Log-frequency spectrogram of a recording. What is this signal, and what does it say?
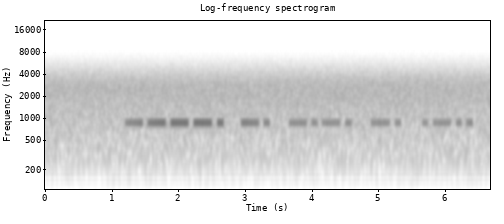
Morse code, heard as a keyed tone, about 14 wpm, 880 Hz, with heavy radio static and fading. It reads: 9NCNL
